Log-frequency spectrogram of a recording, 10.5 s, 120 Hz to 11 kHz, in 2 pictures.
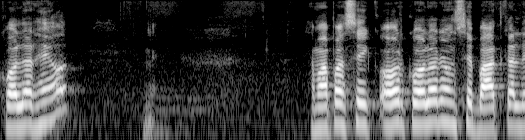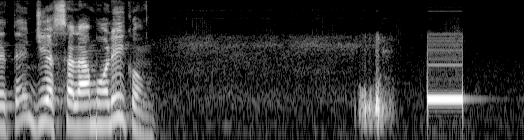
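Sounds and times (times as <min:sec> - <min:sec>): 
speech: 0:00.0 - 0:00.8, 0:01.4 - 0:01.6, 0:03.1 - 0:06.9
busy-tone beep on a phone line after a dropped call: 0:09.5 - 0:10.0.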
